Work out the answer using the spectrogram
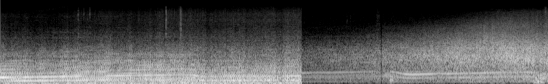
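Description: McLaren 650S twin-turbo V8 accelerating hard, heard first from inside the cabin with the revs climbing steadily and a quick upshift about two seconds in. After a sudden cut a second later it is heard from outside as the car approaches, shifting up once more and growing louder with rising tyre and wind noise.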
